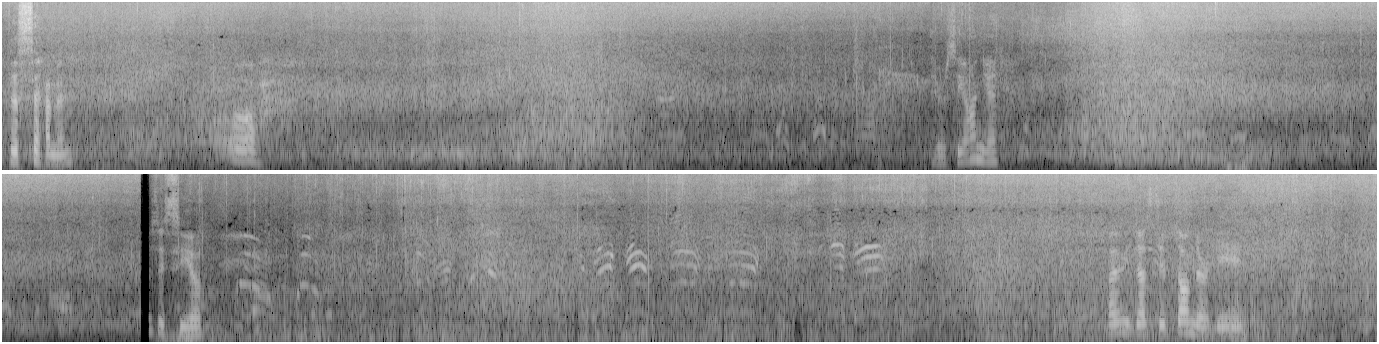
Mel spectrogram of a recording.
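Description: Wind blows across open water.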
